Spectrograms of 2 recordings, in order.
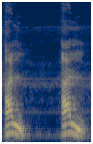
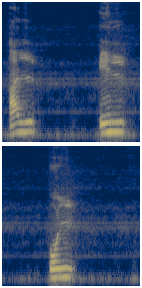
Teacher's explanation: اور وہ کیسے ہوتا ہے کہ جب ہم ال پڑھتے ہیں تو زبان کی نوک سامنے مقابل کے جو تالو ہیں، دواحک سے لے کر ثنایا تک کے جو تالو ہے وہاں پر جب لگے گی تو یہ آواز آتی ہے ال ال۔ تو یہ آپ نے یاد رکھنا ہے، یہ لام کا مخرج ہے۔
